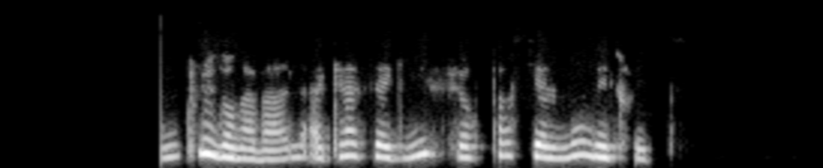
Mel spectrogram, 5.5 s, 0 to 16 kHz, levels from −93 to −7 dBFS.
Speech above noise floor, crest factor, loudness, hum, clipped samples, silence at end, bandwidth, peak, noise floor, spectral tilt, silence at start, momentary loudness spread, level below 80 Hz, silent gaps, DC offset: over 72 dB; 18 dB; -19 LUFS; none; under 0.1%; 1.2 s; 4.8 kHz; -2 dBFS; under -90 dBFS; -10 dB/octave; 1.05 s; 15 LU; -74 dBFS; none; under 0.1%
